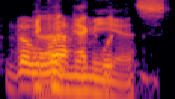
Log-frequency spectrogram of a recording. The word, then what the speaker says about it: Equanimeous: Equiminius, is that how you say it best? The Equiminius. – Equiminius.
